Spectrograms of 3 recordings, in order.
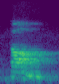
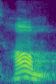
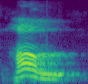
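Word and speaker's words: הם: Nope. It's hum. Oh, go ahead, Tamayum. I gave it away. It's hum. Like ham. Hum. Not ham, the Hamite, but ham that every Christian loves to eat.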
